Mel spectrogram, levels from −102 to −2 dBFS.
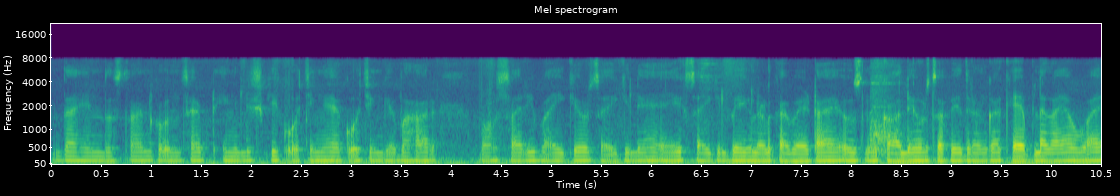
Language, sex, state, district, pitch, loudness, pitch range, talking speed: Hindi, male, Uttar Pradesh, Jyotiba Phule Nagar, 115 Hz, -19 LUFS, 115-120 Hz, 190 wpm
